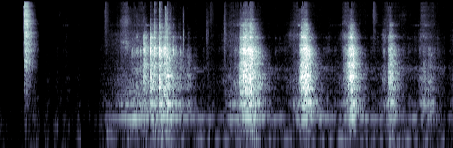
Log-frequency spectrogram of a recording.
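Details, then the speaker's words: Ceiling fan at start-up: click, then hum with loud rasping scrapes that quicken as it spins up slowly at reduced speed, from dry, hardened bearing grease. "હું પંખો ચાલુ કરું છું એવું તે સ્ટાર્ટિંગમાં પંખામાં ખૂબ જ અવાજ આવે છે અને પંખાની ફરવાની સ્પીડ ધીમી થઈ ગઈ છે"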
